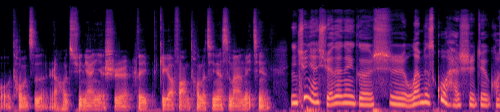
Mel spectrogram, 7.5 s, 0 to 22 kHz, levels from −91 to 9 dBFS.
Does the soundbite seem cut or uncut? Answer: uncut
